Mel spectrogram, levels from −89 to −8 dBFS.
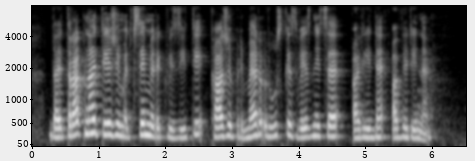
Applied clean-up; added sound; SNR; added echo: none; none; none; none.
